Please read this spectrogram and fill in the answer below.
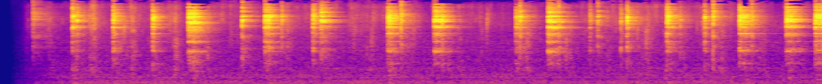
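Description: Wire potato masher working cooked russet potatoes in a glass bowl, its metal head clinking against the glass at about two strokes a second.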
